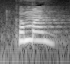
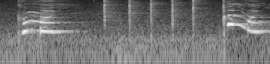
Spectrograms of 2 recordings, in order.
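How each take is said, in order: First: Said in the usual way. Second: Very high squeaky call to coax the dog; very high coaxing call to the puppy. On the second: Real, not acted.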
